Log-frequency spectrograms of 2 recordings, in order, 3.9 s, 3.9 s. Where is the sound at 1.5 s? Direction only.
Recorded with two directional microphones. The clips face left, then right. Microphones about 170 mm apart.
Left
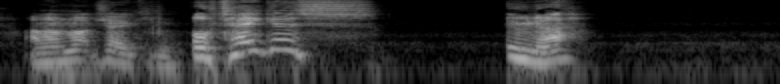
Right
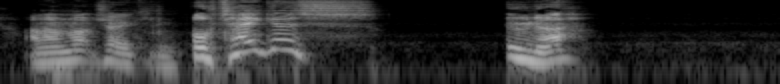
50° right (ahead or behind).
